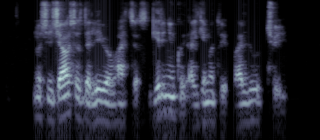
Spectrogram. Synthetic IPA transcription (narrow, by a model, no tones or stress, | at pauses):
nʊɔsʲɪd͡ʒʲæˑʊsʲoːs̬d̪ɐlʲiːʋʲuɐʋɑːt̪sʲɪjoːsɡʲiːɾʲɪnʲɪŋkʊɪɐ̰lʲɡʲɪmʲɛnt̪ʊjʋɐlʲuːt͡ʃʲʊ̰j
